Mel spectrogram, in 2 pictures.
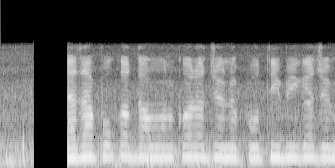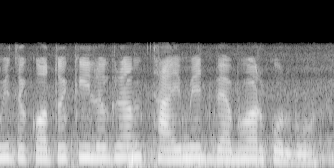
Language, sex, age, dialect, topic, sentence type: Bengali, female, 41-45, Standard Colloquial, agriculture, question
